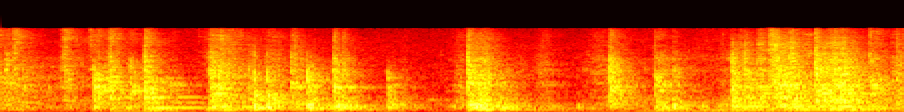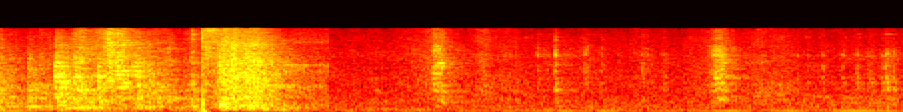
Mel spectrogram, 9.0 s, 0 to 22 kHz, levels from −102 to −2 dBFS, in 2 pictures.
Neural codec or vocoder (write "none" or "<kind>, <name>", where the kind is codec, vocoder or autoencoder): none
